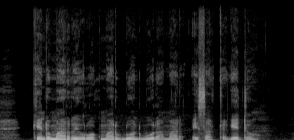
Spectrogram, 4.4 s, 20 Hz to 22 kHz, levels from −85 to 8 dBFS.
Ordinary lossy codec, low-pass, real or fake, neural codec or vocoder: none; none; real; none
